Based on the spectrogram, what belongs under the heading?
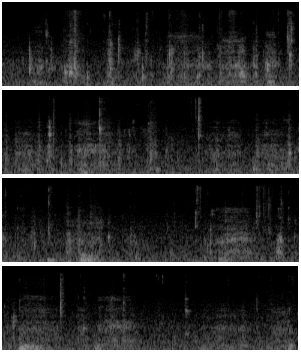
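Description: Close-miked chewing of fufu and ogbono soup eaten by hand: soft, wet mouth sounds with many small irregular clicks and smacks.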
